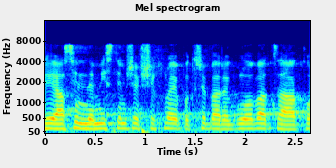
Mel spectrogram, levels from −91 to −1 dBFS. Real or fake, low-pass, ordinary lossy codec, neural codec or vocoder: fake; 7.2 kHz; MP3, 96 kbps; codec, 16 kHz, 8 kbps, FunCodec, trained on Chinese and English, 25 frames a second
